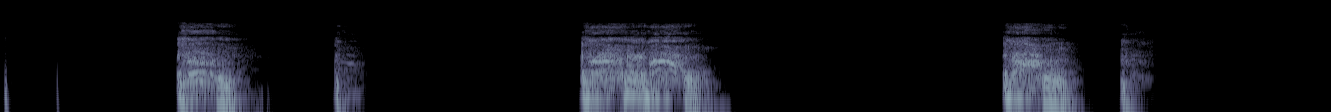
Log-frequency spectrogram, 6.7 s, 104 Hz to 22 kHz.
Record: {"three_cough_length": "6.7 s", "three_cough_amplitude": 14215, "three_cough_signal_mean_std_ratio": 0.39, "survey_phase": "beta (2021-08-13 to 2022-03-07)", "age": "45-64", "gender": "Male", "wearing_mask": "No", "symptom_none": true, "symptom_onset": "11 days", "smoker_status": "Ex-smoker", "respiratory_condition_asthma": false, "respiratory_condition_other": false, "recruitment_source": "REACT", "submission_delay": "3 days", "covid_test_result": "Negative", "covid_test_method": "RT-qPCR", "influenza_a_test_result": "Negative", "influenza_b_test_result": "Negative"}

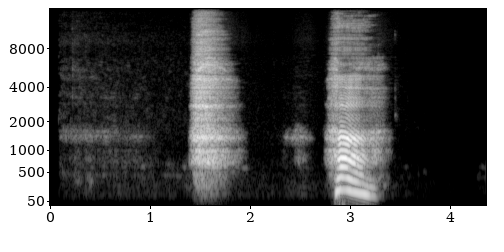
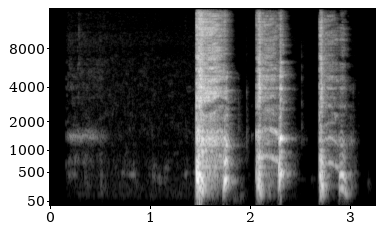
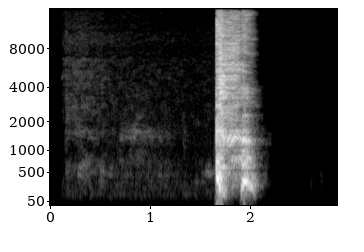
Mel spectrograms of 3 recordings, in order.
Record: {"exhalation_length": "4.4 s", "exhalation_amplitude": 32767, "exhalation_signal_mean_std_ratio": 0.31, "three_cough_length": "3.3 s", "three_cough_amplitude": 32768, "three_cough_signal_mean_std_ratio": 0.32, "cough_length": "2.9 s", "cough_amplitude": 32768, "cough_signal_mean_std_ratio": 0.26, "survey_phase": "beta (2021-08-13 to 2022-03-07)", "age": "45-64", "gender": "Female", "wearing_mask": "No", "symptom_none": true, "smoker_status": "Never smoked", "respiratory_condition_asthma": false, "respiratory_condition_other": false, "recruitment_source": "REACT", "submission_delay": "4 days", "covid_test_result": "Negative", "covid_test_method": "RT-qPCR"}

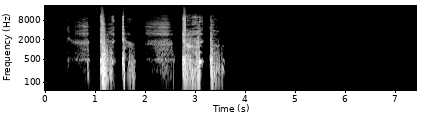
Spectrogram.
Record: {"cough_length": "7.4 s", "cough_amplitude": 32768, "cough_signal_mean_std_ratio": 0.27, "survey_phase": "beta (2021-08-13 to 2022-03-07)", "age": "18-44", "gender": "Female", "wearing_mask": "No", "symptom_cough_any": true, "symptom_sore_throat": true, "symptom_onset": "10 days", "smoker_status": "Ex-smoker", "respiratory_condition_asthma": false, "respiratory_condition_other": false, "recruitment_source": "REACT", "submission_delay": "2 days", "covid_test_result": "Negative", "covid_test_method": "RT-qPCR", "influenza_a_test_result": "Negative", "influenza_b_test_result": "Negative"}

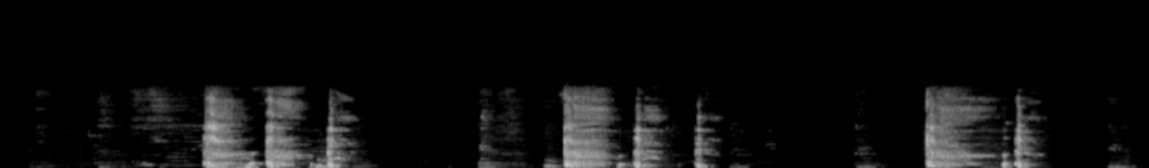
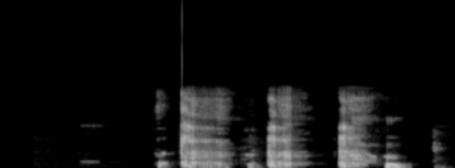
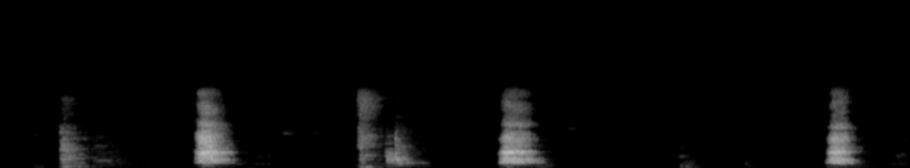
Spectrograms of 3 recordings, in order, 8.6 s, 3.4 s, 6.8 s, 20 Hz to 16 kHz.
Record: {"three_cough_length": "8.6 s", "three_cough_amplitude": 29999, "three_cough_signal_mean_std_ratio": 0.34, "cough_length": "3.4 s", "cough_amplitude": 32768, "cough_signal_mean_std_ratio": 0.41, "exhalation_length": "6.8 s", "exhalation_amplitude": 29278, "exhalation_signal_mean_std_ratio": 0.25, "survey_phase": "alpha (2021-03-01 to 2021-08-12)", "age": "18-44", "gender": "Female", "wearing_mask": "No", "symptom_cough_any": true, "symptom_new_continuous_cough": true, "symptom_shortness_of_breath": true, "symptom_fatigue": true, "symptom_fever_high_temperature": true, "symptom_change_to_sense_of_smell_or_taste": true, "symptom_loss_of_taste": true, "symptom_onset": "6 days", "smoker_status": "Never smoked", "respiratory_condition_asthma": false, "respiratory_condition_other": false, "recruitment_source": "Test and Trace", "submission_delay": "2 days", "covid_test_result": "Positive", "covid_test_method": "RT-qPCR", "covid_ct_value": 15.1, "covid_ct_gene": "ORF1ab gene", "covid_ct_mean": 15.4, "covid_viral_load": "9000000 copies/ml", "covid_viral_load_category": "High viral load (>1M copies/ml)"}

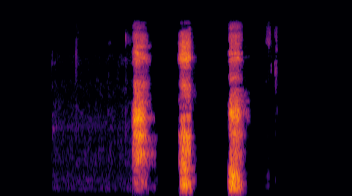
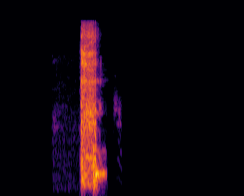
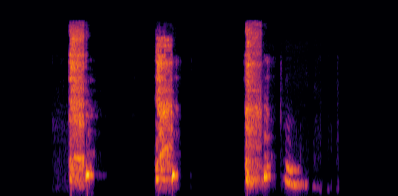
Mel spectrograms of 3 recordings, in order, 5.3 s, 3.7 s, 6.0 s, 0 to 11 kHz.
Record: {"exhalation_length": "5.3 s", "exhalation_amplitude": 29916, "exhalation_signal_mean_std_ratio": 0.26, "cough_length": "3.7 s", "cough_amplitude": 31468, "cough_signal_mean_std_ratio": 0.24, "three_cough_length": "6.0 s", "three_cough_amplitude": 30470, "three_cough_signal_mean_std_ratio": 0.33, "survey_phase": "beta (2021-08-13 to 2022-03-07)", "age": "18-44", "gender": "Female", "wearing_mask": "No", "symptom_none": true, "smoker_status": "Never smoked", "respiratory_condition_asthma": false, "respiratory_condition_other": false, "recruitment_source": "REACT", "submission_delay": "2 days", "covid_test_result": "Negative", "covid_test_method": "RT-qPCR", "influenza_a_test_result": "Negative", "influenza_b_test_result": "Negative"}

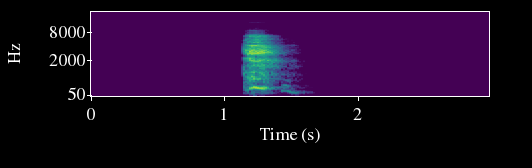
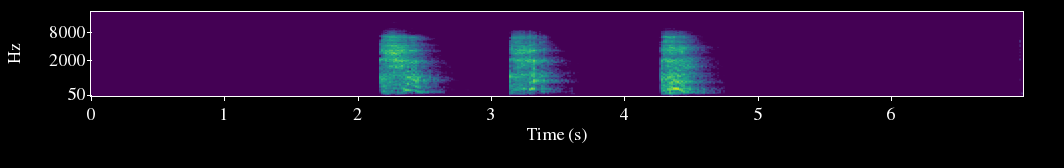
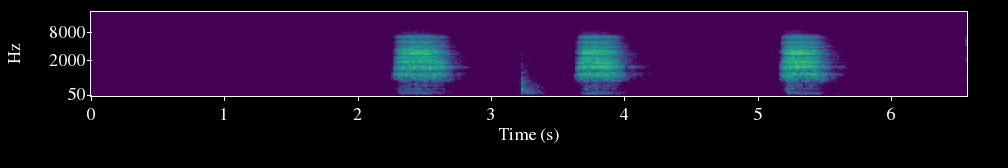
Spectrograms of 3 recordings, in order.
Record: {"cough_length": "3.0 s", "cough_amplitude": 30777, "cough_signal_mean_std_ratio": 0.21, "three_cough_length": "7.0 s", "three_cough_amplitude": 19272, "three_cough_signal_mean_std_ratio": 0.27, "exhalation_length": "6.6 s", "exhalation_amplitude": 11982, "exhalation_signal_mean_std_ratio": 0.31, "survey_phase": "beta (2021-08-13 to 2022-03-07)", "age": "45-64", "gender": "Female", "wearing_mask": "No", "symptom_none": true, "smoker_status": "Never smoked", "respiratory_condition_asthma": false, "respiratory_condition_other": false, "recruitment_source": "REACT", "submission_delay": "2 days", "covid_test_result": "Negative", "covid_test_method": "RT-qPCR", "influenza_a_test_result": "Unknown/Void", "influenza_b_test_result": "Unknown/Void"}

